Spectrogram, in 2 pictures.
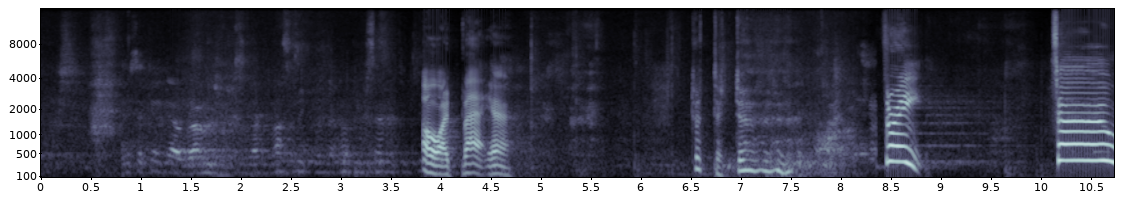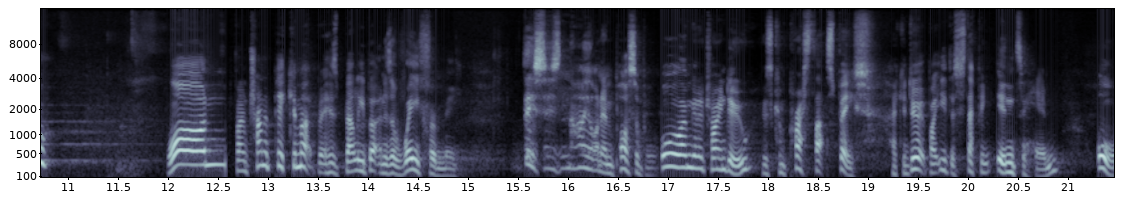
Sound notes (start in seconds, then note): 5.2 humming; 5.2 laughter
